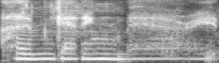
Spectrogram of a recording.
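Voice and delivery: high, spacey, oblivious, self-centered airhead voice. Mocking a film character who keeps talking about getting married: imitating the sister's out-to-lunch way of talking. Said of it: "she talks like this".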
